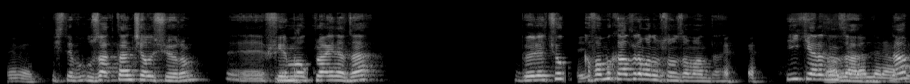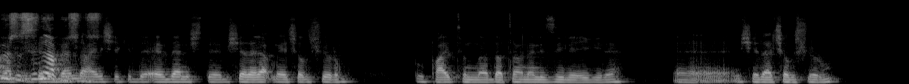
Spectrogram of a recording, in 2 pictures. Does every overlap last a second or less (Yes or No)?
No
